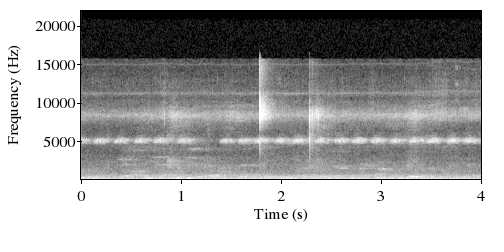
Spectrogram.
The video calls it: Clicking Click Beetle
